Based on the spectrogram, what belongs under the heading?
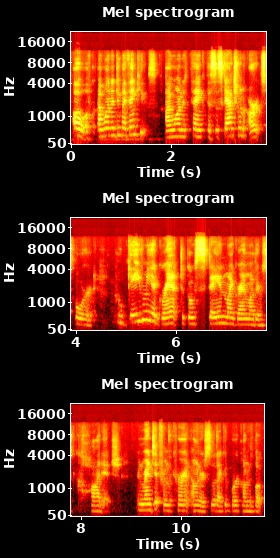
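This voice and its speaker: A woman author on a video call, telling stories with dark humor in a lively, restarting way. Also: lowish voice, roomy sound. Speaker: author at a book launch. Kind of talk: casual interview chat. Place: virtual event from home.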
